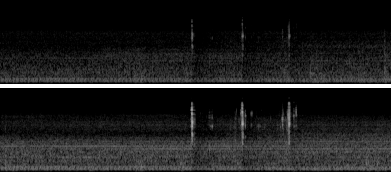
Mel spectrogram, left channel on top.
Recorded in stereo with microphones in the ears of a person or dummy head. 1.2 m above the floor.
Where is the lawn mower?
50° right (ahead or behind).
